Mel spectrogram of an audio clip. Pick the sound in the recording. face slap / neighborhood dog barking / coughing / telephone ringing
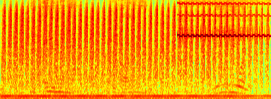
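telephone ringing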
